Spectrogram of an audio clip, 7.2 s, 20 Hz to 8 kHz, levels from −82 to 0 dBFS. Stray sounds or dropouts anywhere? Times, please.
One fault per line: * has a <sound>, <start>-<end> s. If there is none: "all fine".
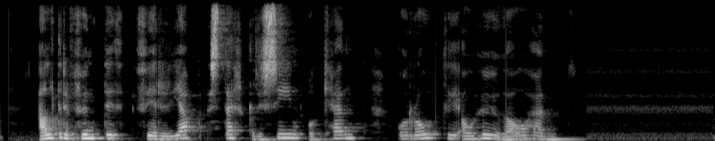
all fine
